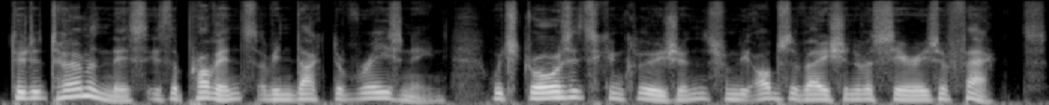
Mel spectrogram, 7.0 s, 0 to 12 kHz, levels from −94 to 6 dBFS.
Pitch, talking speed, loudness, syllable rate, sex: 130 Hz, 180 wpm, -19 LUFS, 5.6 syllables/s, male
